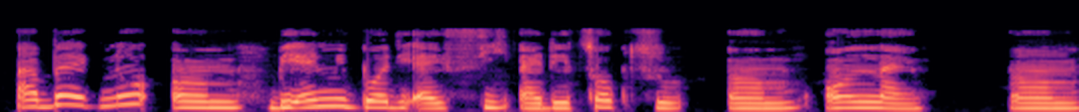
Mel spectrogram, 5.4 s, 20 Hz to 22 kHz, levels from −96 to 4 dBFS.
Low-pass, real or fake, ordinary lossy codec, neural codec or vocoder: 7.2 kHz; real; none; none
